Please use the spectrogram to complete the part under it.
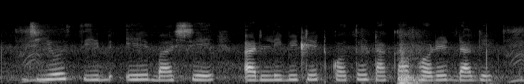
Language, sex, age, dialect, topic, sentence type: Bengali, female, 18-24, Rajbangshi, banking, question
